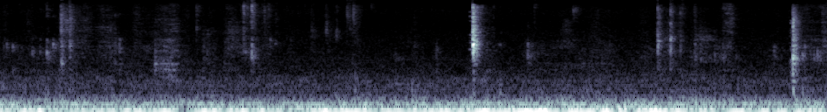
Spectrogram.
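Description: A person chewing food close to the microphone, with several short, sharp clicks between the chews.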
